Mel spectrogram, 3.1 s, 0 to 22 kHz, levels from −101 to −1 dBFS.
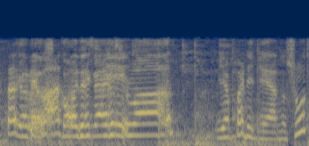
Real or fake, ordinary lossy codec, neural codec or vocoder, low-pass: fake; Opus, 32 kbps; codec, 16 kHz, 8 kbps, FunCodec, trained on LibriTTS, 25 frames a second; 7.2 kHz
